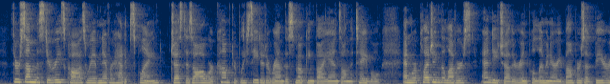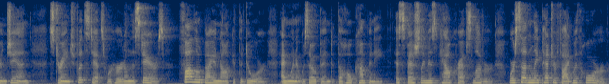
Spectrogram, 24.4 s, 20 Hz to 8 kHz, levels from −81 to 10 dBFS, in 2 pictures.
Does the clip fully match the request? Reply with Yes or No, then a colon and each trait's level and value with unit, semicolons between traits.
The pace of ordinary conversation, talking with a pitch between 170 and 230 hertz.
Yes: average, 165 wpm; medium, 185 Hz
